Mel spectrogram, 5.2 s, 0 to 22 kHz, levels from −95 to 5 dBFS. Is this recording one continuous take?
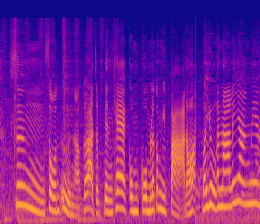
no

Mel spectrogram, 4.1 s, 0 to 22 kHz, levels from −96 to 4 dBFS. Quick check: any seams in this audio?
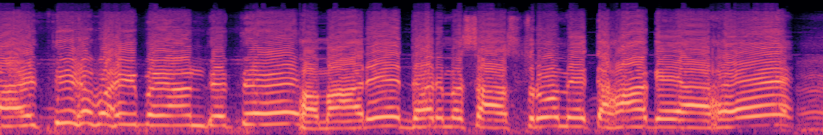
yes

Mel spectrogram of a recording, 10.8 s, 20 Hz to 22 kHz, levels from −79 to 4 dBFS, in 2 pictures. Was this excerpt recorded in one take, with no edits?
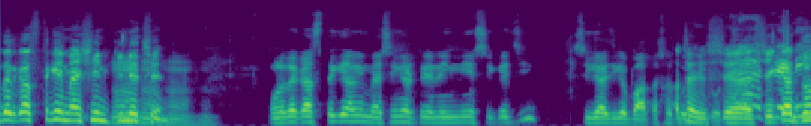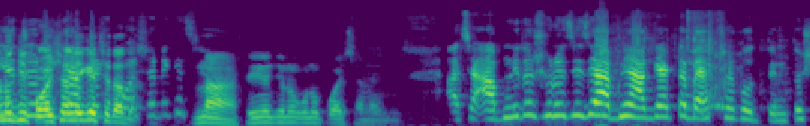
yes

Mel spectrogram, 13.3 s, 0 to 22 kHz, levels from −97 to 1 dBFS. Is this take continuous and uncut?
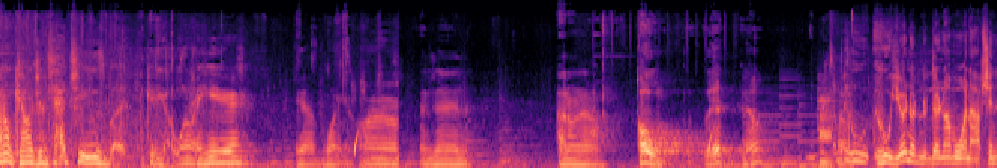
yes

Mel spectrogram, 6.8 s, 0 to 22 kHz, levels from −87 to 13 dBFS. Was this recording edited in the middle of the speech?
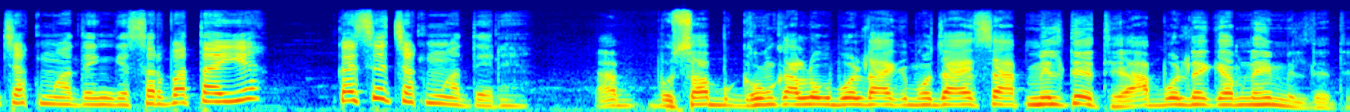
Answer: no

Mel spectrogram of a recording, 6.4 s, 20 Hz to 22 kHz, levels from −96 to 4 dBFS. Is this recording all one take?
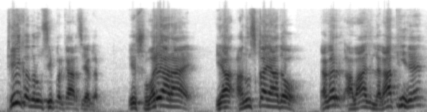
yes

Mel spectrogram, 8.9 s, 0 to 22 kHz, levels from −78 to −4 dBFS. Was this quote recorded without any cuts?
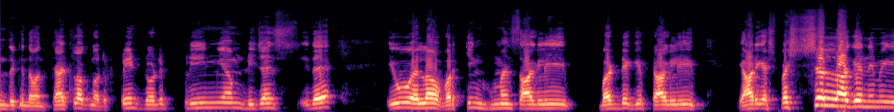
yes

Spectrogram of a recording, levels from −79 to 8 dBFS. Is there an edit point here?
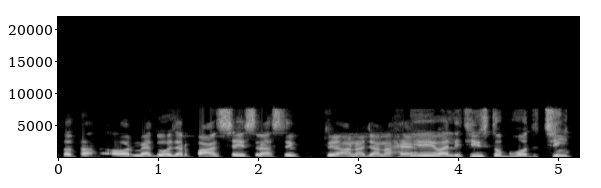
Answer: yes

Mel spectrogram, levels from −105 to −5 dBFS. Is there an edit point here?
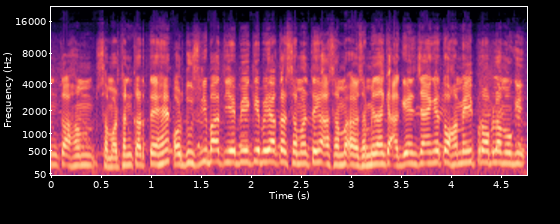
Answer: yes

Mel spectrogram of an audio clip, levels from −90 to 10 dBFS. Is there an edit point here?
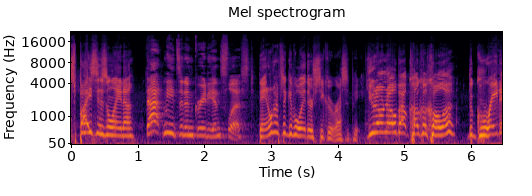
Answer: yes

